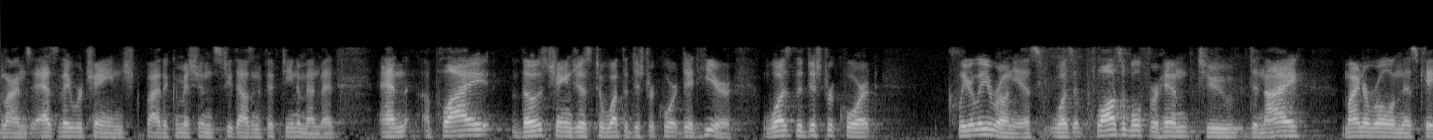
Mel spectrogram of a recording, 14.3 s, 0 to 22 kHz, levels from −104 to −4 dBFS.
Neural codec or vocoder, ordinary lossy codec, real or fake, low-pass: none; Opus, 32 kbps; real; 5.4 kHz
